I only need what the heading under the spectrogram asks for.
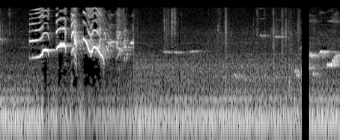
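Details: Female Oriental magpie-robin singing to call a male, recording used as a trapping lure: a brief run of loud, looping whistles, then only faint distant notes over a steady low hum.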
